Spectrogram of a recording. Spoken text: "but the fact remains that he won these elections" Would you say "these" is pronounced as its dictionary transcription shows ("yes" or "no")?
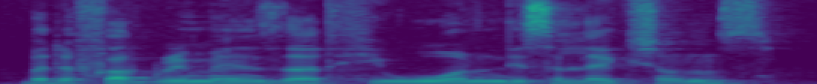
no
